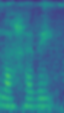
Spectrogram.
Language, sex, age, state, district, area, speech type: Telugu, female, 18-30, Telangana, Karimnagar, rural, spontaneous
